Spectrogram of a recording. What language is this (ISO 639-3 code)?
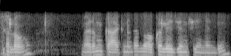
tel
